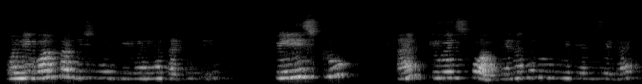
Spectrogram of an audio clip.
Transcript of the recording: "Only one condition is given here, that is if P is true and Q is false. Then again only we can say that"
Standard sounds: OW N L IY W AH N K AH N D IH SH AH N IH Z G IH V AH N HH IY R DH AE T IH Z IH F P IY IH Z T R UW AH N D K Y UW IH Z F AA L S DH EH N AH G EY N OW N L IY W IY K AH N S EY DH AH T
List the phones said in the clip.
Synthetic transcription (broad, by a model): OW N L IY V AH N K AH N D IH SH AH N IH Z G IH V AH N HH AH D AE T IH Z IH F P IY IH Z T UW AH N D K Y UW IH S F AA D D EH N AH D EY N OW N L IY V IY K AH N S EY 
